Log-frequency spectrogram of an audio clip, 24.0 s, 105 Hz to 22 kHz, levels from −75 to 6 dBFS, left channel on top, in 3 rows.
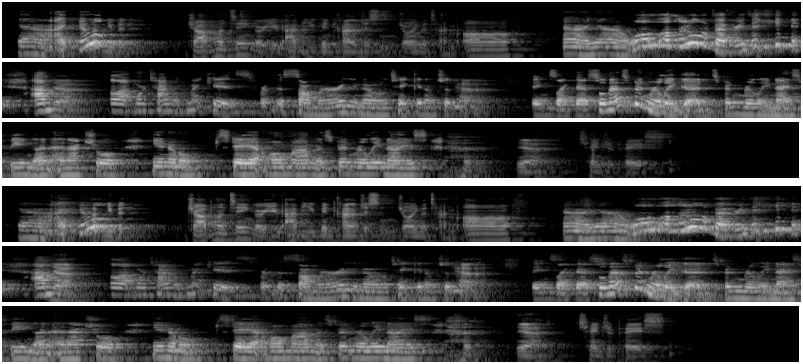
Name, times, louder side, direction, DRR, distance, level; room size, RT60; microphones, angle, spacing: voice 1, 0.2-1.0 5.6-8.5 9.1-12.5 13.3-20.4, left 2 dB, 90° left, 7 dB, 1.8 m, -26 dB
voice 2, 0.9-1.3 1.9-5.3 5.8-5.9 8.5-8.7 12.5-13.2 20.4-21.5 21.8-22.7, right 5 dB, 90° right, 5 dB, 1.8 m, -36 dB
25.5 x 17.5 x 2.2 m, 0.94 s
head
